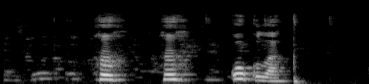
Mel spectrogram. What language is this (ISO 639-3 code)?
abk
